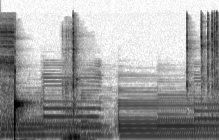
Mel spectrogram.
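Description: A single sharp pop sound effect just after the start, then a softer low thump about three quarters of a second in, over gentle background music with held plucked-guitar notes.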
